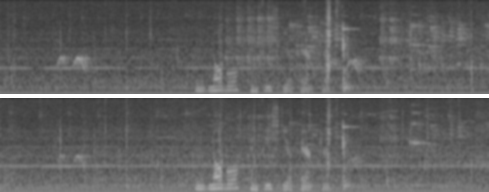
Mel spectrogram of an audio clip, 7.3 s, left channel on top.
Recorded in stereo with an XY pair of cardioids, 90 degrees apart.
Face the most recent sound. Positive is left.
turn(degrees=10)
